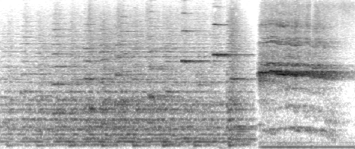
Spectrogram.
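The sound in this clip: A saddled horse neighs with a loud, high, quavering whinny that bursts in after a sustained tonal sound.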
